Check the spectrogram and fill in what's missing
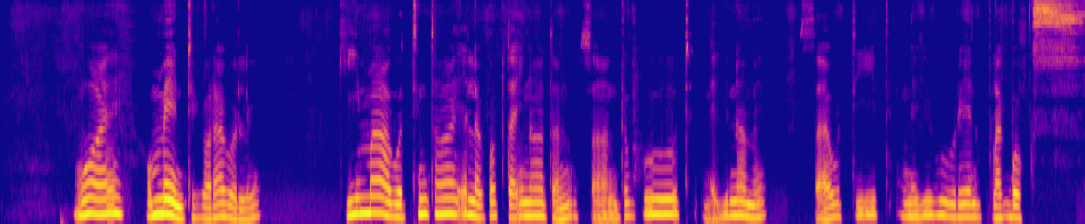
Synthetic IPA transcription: mwa˦j | o˦me˨nti˨kɔ˨ɾa˦ɡo˨le | kʰima˦ɡo˨t̪ːi˦nt̪ɔjɛ˦la˨kɔ˦pt̪a˨i˦nɔt̪ɔ̰nsɔ̰ndu˦ɡutnɛ̰˨ɡi˦namɛ | sa̰utit̪nɛɡi˦ɡuɾe˦nplak̚bɔks

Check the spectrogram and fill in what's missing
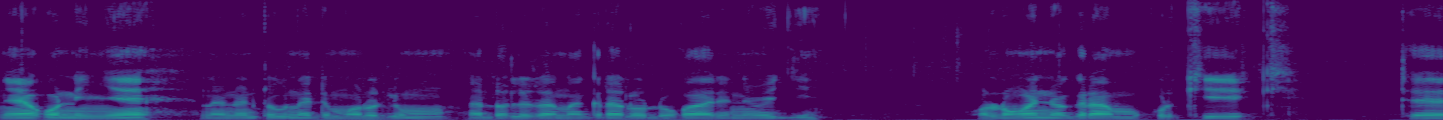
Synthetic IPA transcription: ne˦ko˦ni˨ɲe˦na˨ne˦nto˦kna˦di˨ma˨ɾo˨li˦mna˦do˨li˦ɾa˨na˨ɡi˦ɾa˦lo˦do˨ka˦ɾi˨ni˦we˦d͡ʒi˦ | o˨lo˨ŋo˦ɲo˨ɡi˦ɾa˦mu˨ku˦ɾkʰi˨˦k | tʰe

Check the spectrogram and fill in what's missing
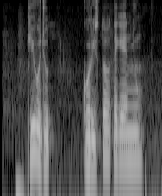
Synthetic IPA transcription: kʰi˦ko˨t͡ʃu˨t̪̚ | ko˨ɾi˨st̪ɔ˦t̪e˦˧kɛ˦nɲu˦

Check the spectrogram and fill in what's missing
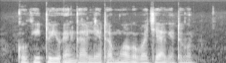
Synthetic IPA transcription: ko˨ki˦tu˦ju˦ʔɛ˦ŋɡa˦lja˦ta˦mwa˦ɡɔ˨ba˦t͡ʃɛ˦a˨ɡɛ˨tɡo˦l

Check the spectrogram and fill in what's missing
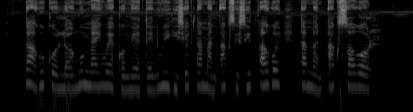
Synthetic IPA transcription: ta˦˨ku˦ko˨lɔ˨ŋu˦mɛ˦jwɛ˦˨ko˨ŋe˨te˨nwi˦˨ɡi˨ʃe˦kta˦ma˨na˦ksi˨si˦t̪a˦ɣo˦jta˦ma˨na˦ksɔ˦ɣɔ˦˨l

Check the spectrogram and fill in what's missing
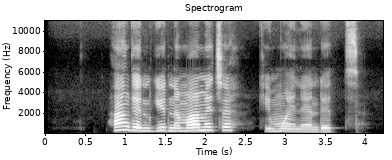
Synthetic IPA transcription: ha˦ŋɡe˨nɡi˦tnɛ˨ma˦me˦t͡ʃɛ˦ | kʰi˨mɔ˦jnɛ˨˦ndɛ˨t

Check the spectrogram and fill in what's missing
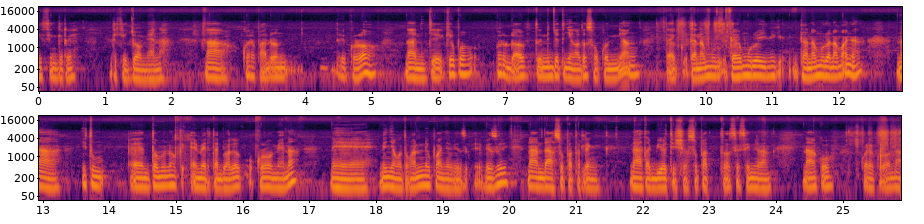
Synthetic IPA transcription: ni˦si˦ŋɡi˨ɾɛ˦ | li˨ke˨d͡ʒɔ˨mɛ˨na˦na˨kwɛ˦ɾɛ˨pa̰˨dɔ̰˦n | e˨ku˨lɔ˦na˨ni˨t͡ʃɛ˨ke˦pɔ˦ | kwɛ˦ɾɛ˨dwa̰˨˦tone˦d͡ʒɔ˦ti˦ɲa˨ŋa˨tɔ˦so˨ko˨nḭa̰˦ŋtta˨na˦ta˨˦mu˦ɾwe˦i˦ta˨na˦mu˦ɾwa˦na˨ma̰˦ɲa˦ | na˨ | i˦tu˦mɛ˨ntɔ˦mɔ˦nɔ˦kɛ̰˨mɛ˨ɾta˨dwa˨kɛ˦kʊ˦lɔ˦mɛ˨na˦nɛne˦ɲa˨ŋɔ˨tɔ˨ŋa˨nɛ˦ne˦pwa˨ɲa̰˨ve˨z̬o˦ɾi˦na˨nda˨sʊpa˨tɔ˨lɛ˦ŋ | na˨ta˨bi˨ɔ˦ti˨ʃɔ˨sʊpa˨tɔ˨sɛ˨se˦ni˨la˦ŋ | nakɔ˦kɔ̰ɾɛ˨kʊ̰˨lɔ̰˦na˨

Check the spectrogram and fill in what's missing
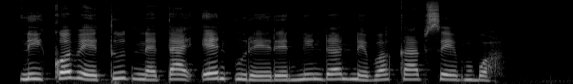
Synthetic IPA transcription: ni˨ko˦be˨tu˦tne˨ta˦˨je˦nu˨ɾe˨ɾe˨tni˦ndɔ˦nːe˨bɔ˦ka˦pse˦pm̩˦bɔ˨

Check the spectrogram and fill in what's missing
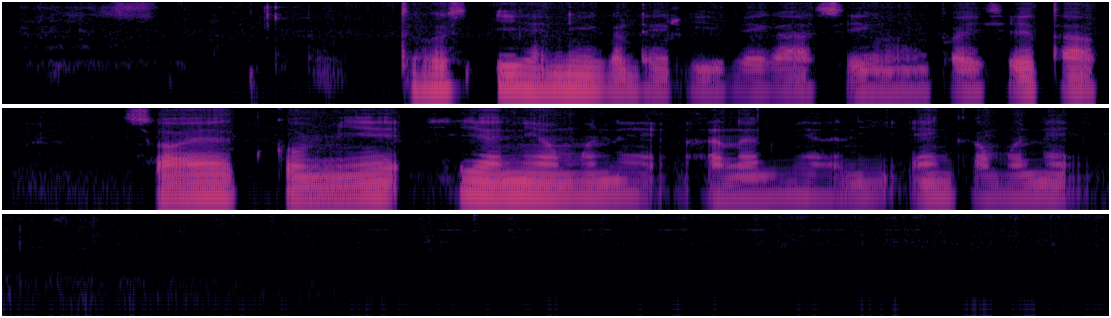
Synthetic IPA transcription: t̪o˨si˦ja˨ni˦ɡa˨le˨ɾi˨be˨ɡa˦si˨ŋu˨ŋpa˨jse˦t̪a˦p̚ | so̰e˦t̪̚ko˨mi˨e˦ | i˦ja˨ni˦a˨mu˦ne˦a˨na˨nmi˦a˨ni˦e˦ŋka˨mə˦ne˨

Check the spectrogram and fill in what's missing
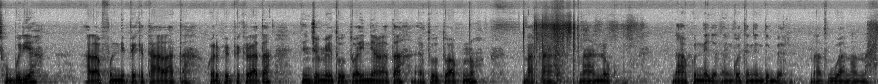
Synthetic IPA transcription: so˨bu˦ɾi˦aː˦˨ | la˦fu˦nːɪ˦pɛ˨kɪ˨ta˨˦la˨ta˦kɛ˦ɾɛ˨pɛ˦pɛ˦kɪ˨la˦ta˦nɪ˦ɲt͡ʃɔ˦mɛ˦˨tɔ˨tu˨a˨i˦ni˦a˦la˨ta˦ɛ̰˨tɔ˨tu˦a˨kʊ˨nɔ˦ | ba˦ka˨na˨no˦ku˨ | na˨˦ku˦nɛ˦ɟa˨ta˨ɪ˦ŋkɔ˦tɛ˨nɛ˦ntɛ˦bɛ˨ɾna̰˨tu˦a˦na˨na˦

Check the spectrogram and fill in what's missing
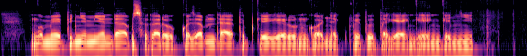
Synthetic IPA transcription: ŋɡo˨me˦ti˦ɲe˦mjo˨nda˦psi˦ka˦ɾu˨kːo˨t͡ʃa˦mnda˦ti˦pke˦ke˨ɾuː˦nɡɔ˨ɲe˨k̚pe˦tu˦ta̰˨kɛ˦ŋɡɛ̰˨ŋɡe˨ɲi˦t̚

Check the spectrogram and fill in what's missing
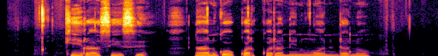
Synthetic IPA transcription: ki˦ɾa˨˦si˦si˦ | na˦nɡo˨kwa˦ɾkwa˨ɾa˨ni˦nŋwɔ˨n˨da˦no˦

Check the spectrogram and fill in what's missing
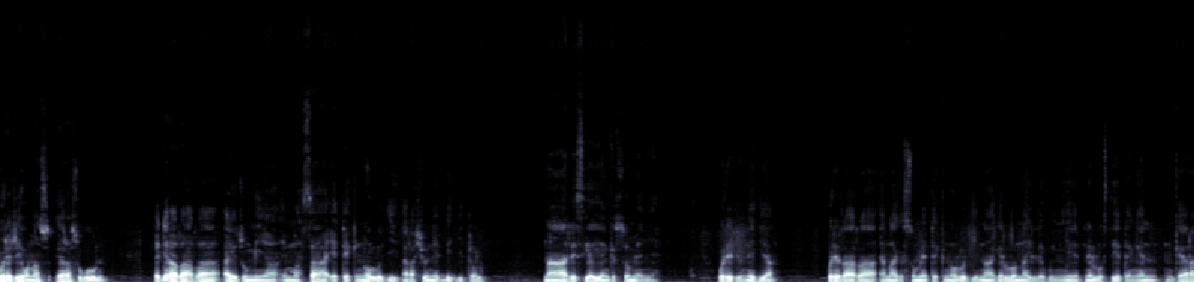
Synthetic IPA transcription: o˦ɾe˨ɾe˦kɔ˨na˦ɛ˦ɾa˦su˨ku˦l | kɛ˦ɡɪ˦ɾa˨ɾa˦˨ɾa˦a̰˦itu˨mɪ˨a˨ʔɪ̰˨ma˨sa˦ʔɛ̰˨tɛ˨knɔ˦lɔ˨d͡ʒi˨a˨ɾa˨ʃʊ˦nɛ˨di˦d͡ʒi˨tɔ˨l | naː˨˦ɾe˨si˦a˦jɛ˦ŋɡɪ˨so˦mɛ˨ɲɛ˨ | o˦ɾe˨ɾu˨ne˦d͡ʒia˦ | o˦ɾe˨ɾa˦˨ɾa˦ɛ̰˨na˦kɪ˨so˦mɛ˨tɛ˨knɔ˦lɔ˨d͡ʒi˨na˨ke˦lo˦na˨i˨le˨ku˨ɲ˦e˦nɪ˦lo˨se˦tɛ˨ŋɛ˦nŋɡɛ˦ɾa˦

